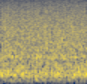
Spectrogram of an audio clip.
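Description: Water flows and rushes steadily in a stream at an off-grid hydro site in Cape Breton, a dense, even, continuous broadband wash close by, with no talk.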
